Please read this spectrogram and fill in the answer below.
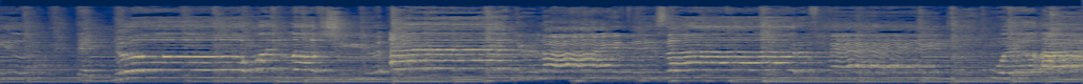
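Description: A woman sings long held notes, some with vibrato, over a strummed acoustic guitar, with men's voices singing along beneath her.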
